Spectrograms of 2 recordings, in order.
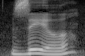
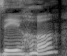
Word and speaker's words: sehe: Ich sehe, du siehst. H is silent, so don't pronounce it as sehe, it's sehe.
